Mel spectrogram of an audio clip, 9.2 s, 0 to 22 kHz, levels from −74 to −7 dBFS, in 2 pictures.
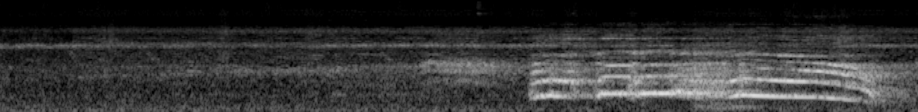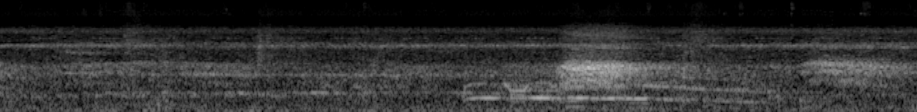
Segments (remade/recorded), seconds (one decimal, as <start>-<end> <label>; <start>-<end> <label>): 0.0-6.5 recorded; 6.5-7.1 remade; 7.1-9.2 recorded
